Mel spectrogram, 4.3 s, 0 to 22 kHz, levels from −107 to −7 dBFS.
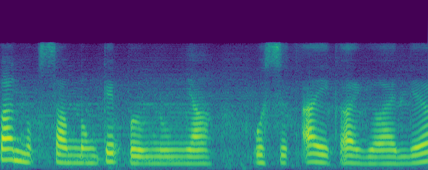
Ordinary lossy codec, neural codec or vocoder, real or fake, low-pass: none; codec, 16 kHz, 0.9 kbps, LongCat-Audio-Codec; fake; none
